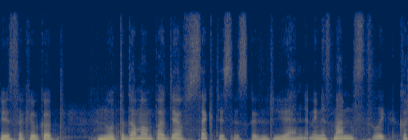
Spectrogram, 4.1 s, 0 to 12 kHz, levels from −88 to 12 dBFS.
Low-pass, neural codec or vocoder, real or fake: 10.8 kHz; codec, 16 kHz in and 24 kHz out, 0.9 kbps, LongCat-Audio-Codec, four codebook decoder; fake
